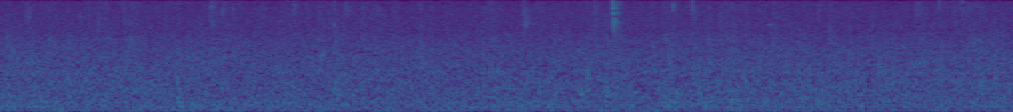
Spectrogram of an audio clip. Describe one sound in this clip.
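Water rushes down streams in a constant roar.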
